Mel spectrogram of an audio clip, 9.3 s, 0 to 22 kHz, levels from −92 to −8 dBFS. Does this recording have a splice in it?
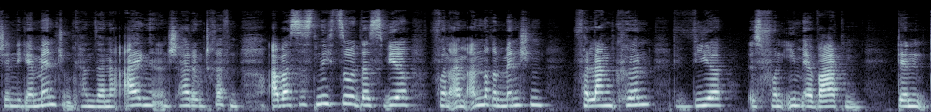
yes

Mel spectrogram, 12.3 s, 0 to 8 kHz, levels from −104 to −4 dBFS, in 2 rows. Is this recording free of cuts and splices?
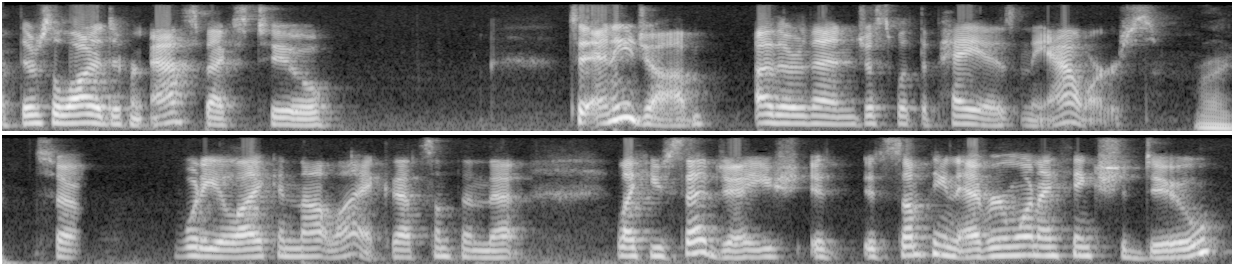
yes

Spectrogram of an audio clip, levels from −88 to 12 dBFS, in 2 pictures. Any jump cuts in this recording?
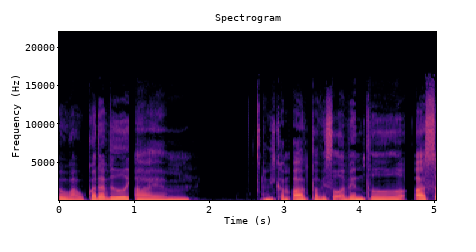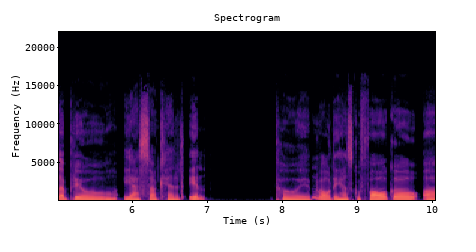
yes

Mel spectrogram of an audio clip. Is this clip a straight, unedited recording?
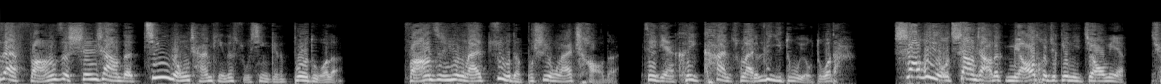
yes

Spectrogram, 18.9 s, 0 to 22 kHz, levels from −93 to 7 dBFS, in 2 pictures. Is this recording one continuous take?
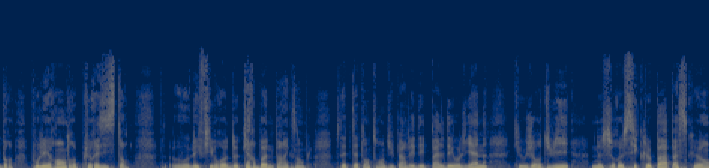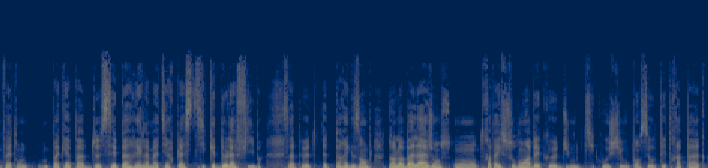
no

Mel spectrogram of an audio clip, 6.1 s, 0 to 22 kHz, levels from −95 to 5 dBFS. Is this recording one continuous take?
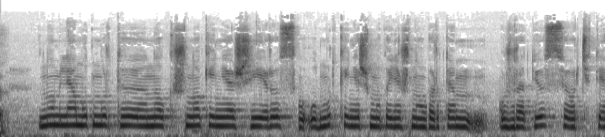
no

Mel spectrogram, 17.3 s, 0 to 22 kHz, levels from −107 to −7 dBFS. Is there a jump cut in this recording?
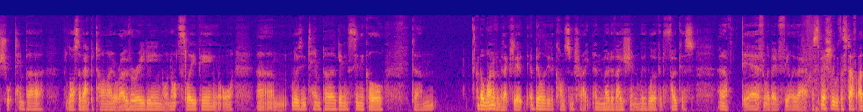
yes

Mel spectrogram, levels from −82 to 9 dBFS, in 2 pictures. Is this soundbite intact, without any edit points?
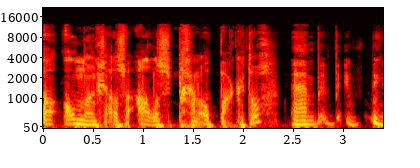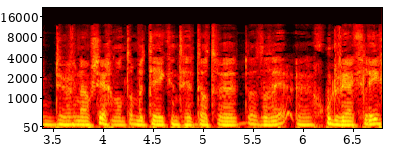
no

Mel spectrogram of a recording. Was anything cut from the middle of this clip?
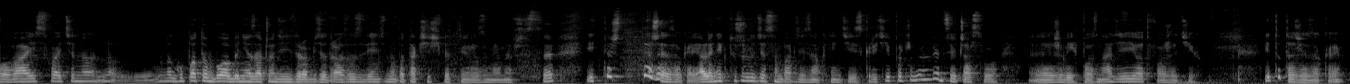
no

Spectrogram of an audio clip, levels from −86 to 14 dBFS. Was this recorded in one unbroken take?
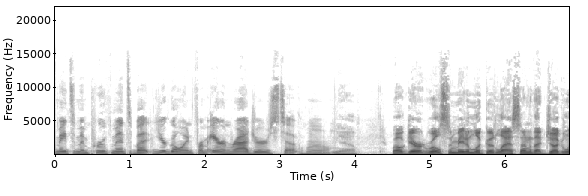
yes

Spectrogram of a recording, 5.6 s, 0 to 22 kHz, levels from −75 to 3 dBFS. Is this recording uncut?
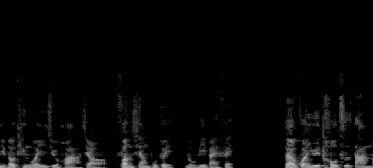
yes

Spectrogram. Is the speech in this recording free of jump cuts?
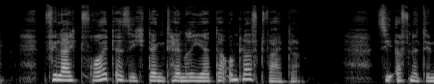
no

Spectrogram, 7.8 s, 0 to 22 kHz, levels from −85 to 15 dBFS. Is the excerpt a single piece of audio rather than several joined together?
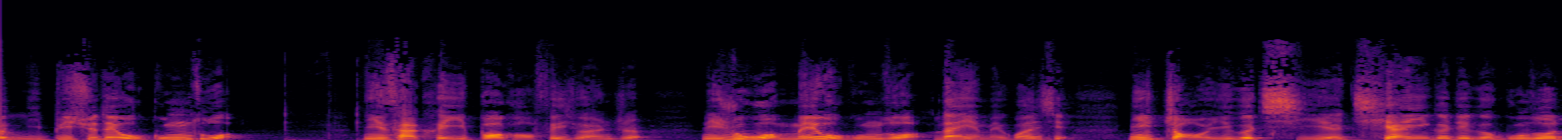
yes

